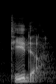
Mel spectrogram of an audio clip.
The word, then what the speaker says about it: titta: So the word hitta, to find, is hida, or the word to understand, fatta, is fada, or titta, look, tida.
